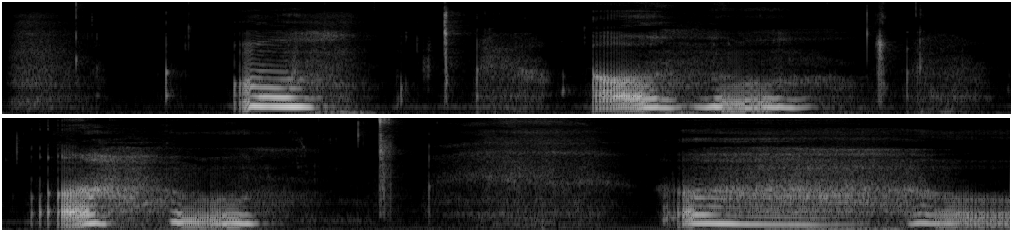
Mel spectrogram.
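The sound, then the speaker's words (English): Someone tasting and chewing cream pie, heard as several voiced murmurs of enjoyment and breathy sighs separated by short pauses, with faint mouth sounds between them. “I've been dreaming about this cream pie. Wait. I want to taste it too.”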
